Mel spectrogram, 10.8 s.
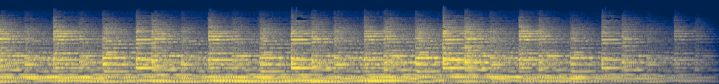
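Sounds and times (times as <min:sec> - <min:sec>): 
bells ringing in Resiutta: 0:00.0 - 0:10.7.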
